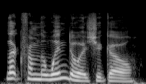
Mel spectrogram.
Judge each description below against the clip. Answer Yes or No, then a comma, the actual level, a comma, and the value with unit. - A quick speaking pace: Yes, fast, 285 wpm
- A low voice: No, high, 205 Hz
